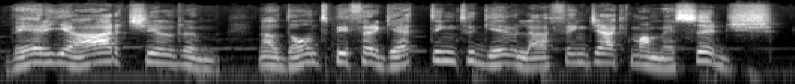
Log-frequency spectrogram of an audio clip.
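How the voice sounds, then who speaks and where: A man's voice: a little high, expressive, a little slow, soft background music. A man voicing an ageless witchy shopkeeper woman with folksy, archaic phrasing and a mock Scottish or Irish accent, in a comic story reading. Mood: folksy, kindly.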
